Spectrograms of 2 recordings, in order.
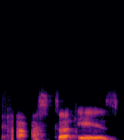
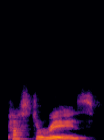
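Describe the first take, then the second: First: No R sound; the two words stay separate. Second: An R sound joins pastor smoothly to is. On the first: The speaker calls it wrong. "instead of saying pastor is" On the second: The speaker calls it right. "I'll pronounce it as one"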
